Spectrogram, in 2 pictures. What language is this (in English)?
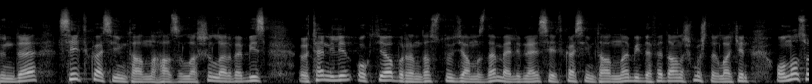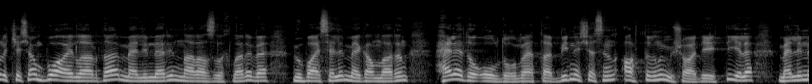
Turkish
